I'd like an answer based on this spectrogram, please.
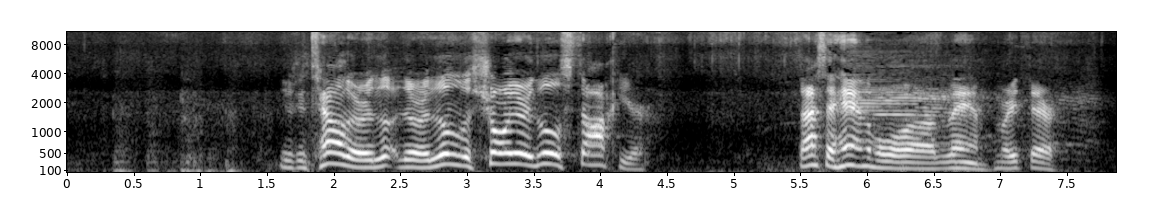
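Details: Sheep at Ewetopia Farms waiting for their feed during daily chores in lambing season: two long, quavering bleats with a wobbling, tremulous pitch, each lasting about two seconds with a pause between, over quiet farmyard background.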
